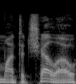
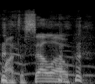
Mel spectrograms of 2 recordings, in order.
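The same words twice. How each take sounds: First: The name is said the standard way. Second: The name is said the local Florida way. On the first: It names the original home. The speaker calls it right. "Thomas Jefferson's home, Monticello" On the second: It names the Florida city. The speaker calls it wrong. "they can't pronounce it properly, and it's Monticello"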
